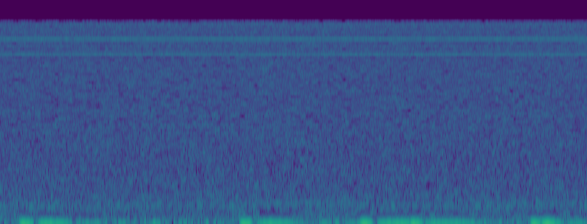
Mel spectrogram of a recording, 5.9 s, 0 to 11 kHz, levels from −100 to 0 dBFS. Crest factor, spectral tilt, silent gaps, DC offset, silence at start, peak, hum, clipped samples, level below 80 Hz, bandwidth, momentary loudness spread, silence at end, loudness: 14 dB; -1 dB/octave; none; under 0.1%; 0 s; -38 dBFS; none; under 0.1%; -68 dBFS; 8.2 kHz; 0 LU; 0 s; -54 LUFS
